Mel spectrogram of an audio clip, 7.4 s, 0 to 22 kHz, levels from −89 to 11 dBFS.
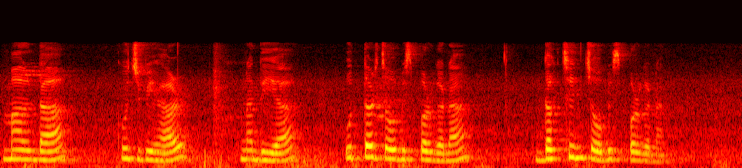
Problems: constant background noise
